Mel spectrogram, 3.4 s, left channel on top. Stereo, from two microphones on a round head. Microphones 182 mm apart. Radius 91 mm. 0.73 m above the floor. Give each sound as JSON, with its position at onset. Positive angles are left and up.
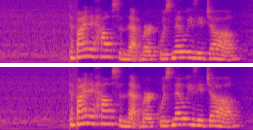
{"t": 0.9, "sound": "a woman speaking", "side_deg": -10, "distance_m": 1.3}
